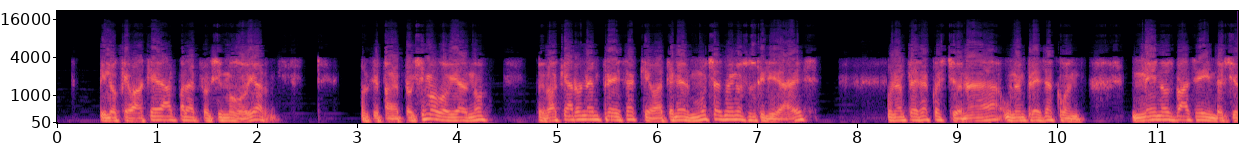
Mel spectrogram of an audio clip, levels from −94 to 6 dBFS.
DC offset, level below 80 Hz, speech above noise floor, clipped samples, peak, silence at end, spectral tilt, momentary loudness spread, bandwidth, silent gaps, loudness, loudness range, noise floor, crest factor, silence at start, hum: under 0.1%; -46 dBFS; 23 dB; under 0.1%; -10 dBFS; 0 s; -7 dB/octave; 9 LU; 10 kHz; none; -21 LUFS; 2 LU; -43 dBFS; 10 dB; 0.45 s; none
